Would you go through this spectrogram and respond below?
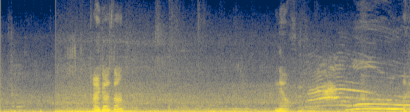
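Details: Stray tomcats, a tuxedo among them, yell at one another to win a female house cat, without fighting physically; brief human remarks first, then a rising, wavering yowl swelling over the final two seconds.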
